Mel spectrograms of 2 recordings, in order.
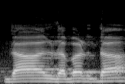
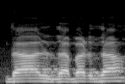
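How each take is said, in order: The two takes are said the same way.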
